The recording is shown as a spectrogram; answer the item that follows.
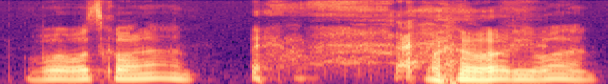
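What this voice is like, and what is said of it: Radio announcer voice. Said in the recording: “all of a sudden like your voice changed. In a radio voice again.”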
